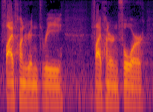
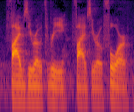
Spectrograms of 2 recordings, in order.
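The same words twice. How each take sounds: First: The numbers are read as whole numbers. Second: The numbers are read digit by digit. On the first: The speaker calls it wrong. "instead of saying" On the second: The speaker calls it right. "the digits like you would expect to hear a phone number"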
